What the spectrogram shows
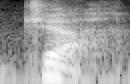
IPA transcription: dʒ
